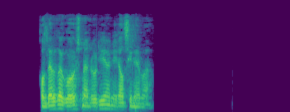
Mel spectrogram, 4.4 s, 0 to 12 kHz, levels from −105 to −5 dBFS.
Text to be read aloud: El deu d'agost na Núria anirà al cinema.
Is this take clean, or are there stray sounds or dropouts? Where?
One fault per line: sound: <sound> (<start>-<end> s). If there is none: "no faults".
no faults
